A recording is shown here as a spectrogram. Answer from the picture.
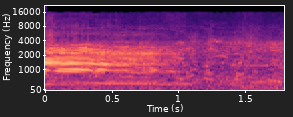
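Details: Sahiwal bull calves for sale at the Aftabganj cattle market in Dinajpur on 30 September, one lowing with a drawn-out moo that slowly falls in pitch, while traders bargain in the background.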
